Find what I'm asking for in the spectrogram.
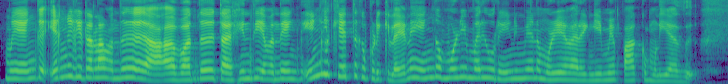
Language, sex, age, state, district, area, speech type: Tamil, female, 45-60, Tamil Nadu, Cuddalore, urban, spontaneous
